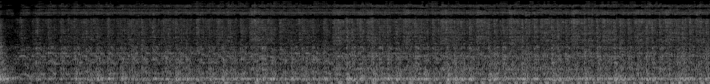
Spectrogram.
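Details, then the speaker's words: 1969 VW Beetle not started in 33 years, first start attempt after rigging a fuel supply: fast, even starter churning goes on without the engine ever firing. Cranking no-start; the carburetor is judged to need cleaning. "All right, I'm going to say we need to clean the carburetor."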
